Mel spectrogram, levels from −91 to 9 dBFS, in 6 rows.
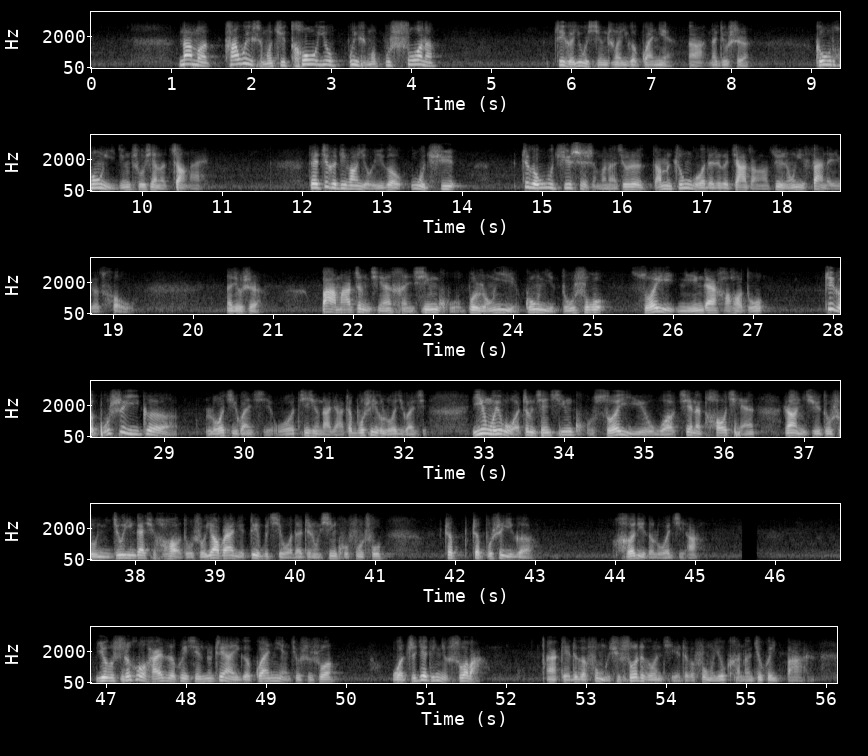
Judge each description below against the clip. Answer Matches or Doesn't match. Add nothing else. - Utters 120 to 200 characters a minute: Doesn't match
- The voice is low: Matches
